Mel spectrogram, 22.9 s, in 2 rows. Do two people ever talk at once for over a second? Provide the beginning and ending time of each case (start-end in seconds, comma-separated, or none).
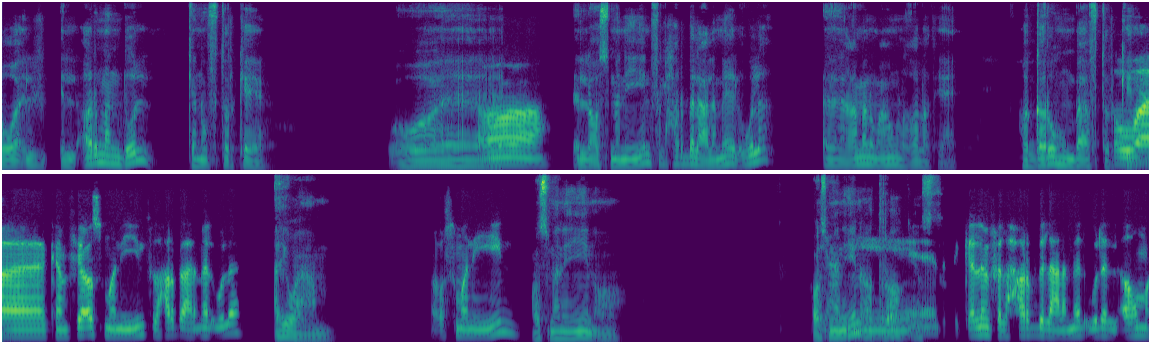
19.6-20.9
